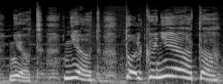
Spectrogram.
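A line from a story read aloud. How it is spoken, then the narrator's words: Frightened pleading. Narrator (Russian): Крюк увидел его острые зубы и взмолился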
